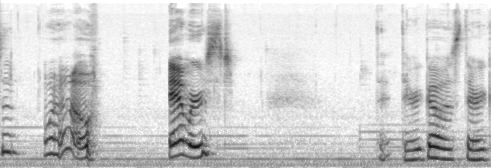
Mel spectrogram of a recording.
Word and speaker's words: Amherst: no wer um ammer looks like it should be Amherst but it is not wor like w sauce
